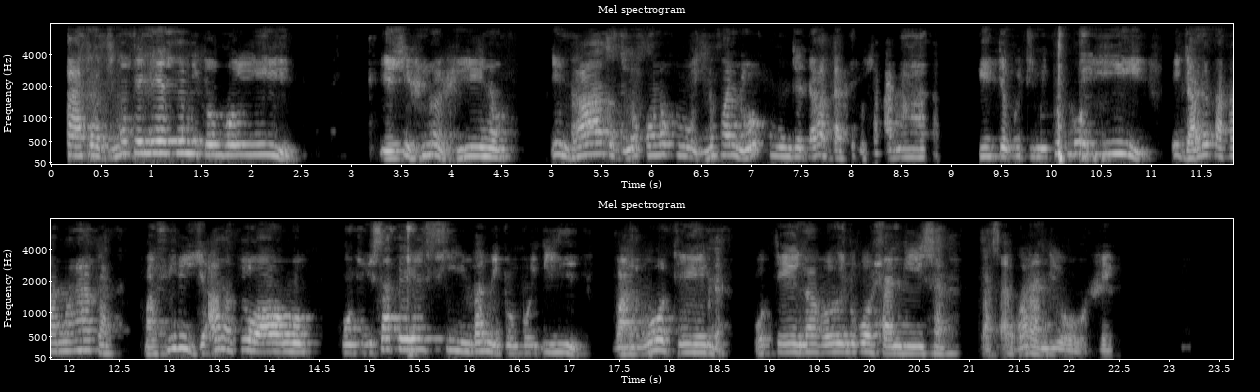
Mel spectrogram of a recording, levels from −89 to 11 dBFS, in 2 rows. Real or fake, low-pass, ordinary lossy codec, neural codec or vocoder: fake; 7.2 kHz; AAC, 48 kbps; codec, 44.1 kHz, 3.4 kbps, Pupu-Codec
